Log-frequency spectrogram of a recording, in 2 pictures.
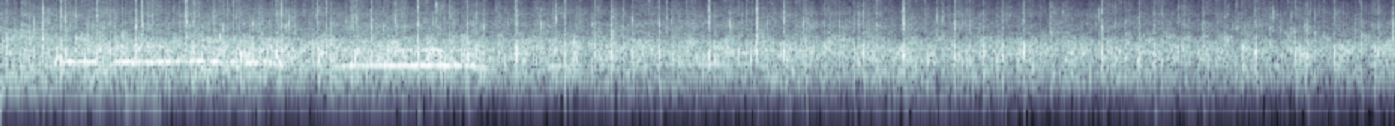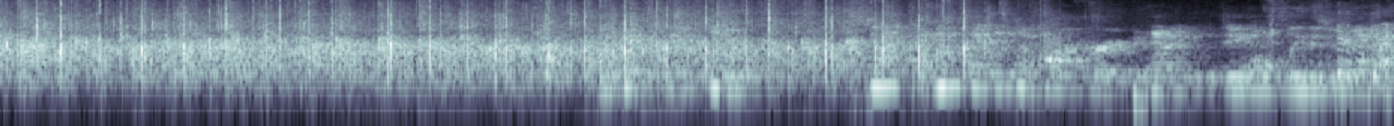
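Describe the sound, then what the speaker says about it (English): Sustained audience applause at a live Asian American Heritage event honoring the speaker's parents, dense clapping filling most of the stretch before thinning out near the end as a voice begins to speak. "give my parents, Colin and Tremden, a round of applause"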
